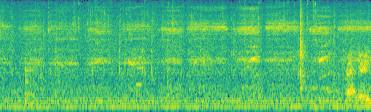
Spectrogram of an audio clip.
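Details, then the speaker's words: Inspiratory stridor: noisy breathing with a lot of air going in and a recurring very high-pitched, whistle-like sound on inspiration. "you can hear a lot of air going in but then also you'll hear a very high pitch sound kind of like almost like a whistle and that is the stride let's just do it again"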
